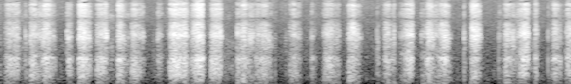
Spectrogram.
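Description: A steel fountain-pen nib scratches across a sheet of lined writing paper while writing in green ink. The sound is a quick run of bright, dry scratching strokes with almost no low end, each stroke short and separate.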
